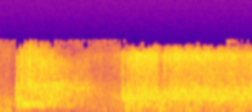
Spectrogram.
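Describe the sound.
Gunpowder charge exploding to launch a jam of logs: a loud, broad rumbling blast that swells at the start, eases slightly, then surges again in a second roar that holds steady to the end.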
